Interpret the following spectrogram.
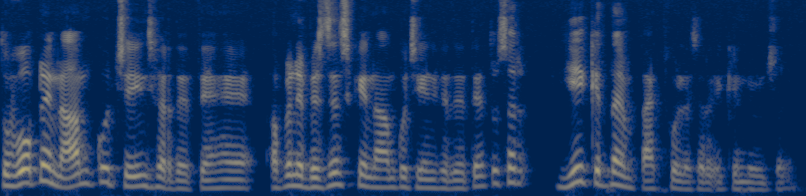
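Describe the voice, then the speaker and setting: A man's voice: mid-range voice, lively intonation, fast talker, mellow, dry recording. A man hosting an interview, asking his guest questions in a deferential, hesitant way and often addressing him as sir. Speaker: interview host.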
